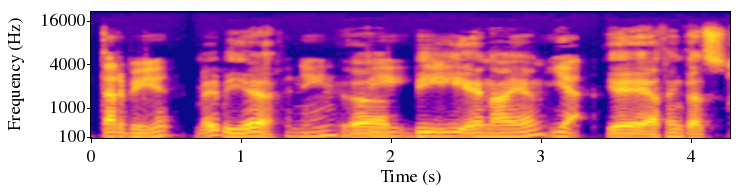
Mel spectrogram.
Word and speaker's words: Benin: Benin oh okay that'd be it maybe yeah b-e-n-i-n yeah yeah I think that's I think it's pronounced Benin yeah sounds sounds about right yeah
